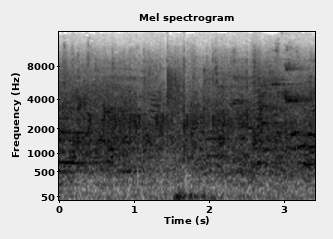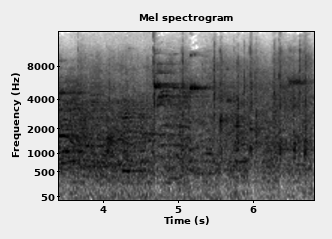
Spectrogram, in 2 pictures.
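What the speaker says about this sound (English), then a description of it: "quite a buzz in the crowd here after that dunk" A high school basketball crowd roars after a dunk in a Staley Falcons versus Grandview Bulldogs game, a loud, sustained buzz of cheering and clapping filling the gym, with faint squeaks and bounces beneath.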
